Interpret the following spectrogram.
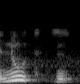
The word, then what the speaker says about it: Nuit: the game there's uh new it there's new it and a lot more but the fish pronunciation of this race is n just like suit but with an N so um which I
